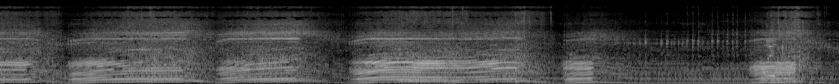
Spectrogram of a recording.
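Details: Older Husqvarna 225L straight-shaft trimmer after a new carburetor and tune-up, cutting weeds: a crisp two-stroke snarl revs up and down in repeated bursts without hesitation; runs healthy.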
